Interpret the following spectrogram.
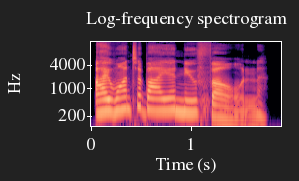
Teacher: The stress is on want, buy, and phone.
